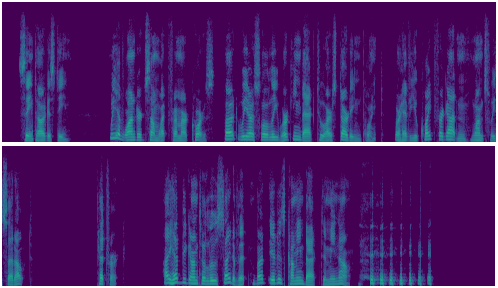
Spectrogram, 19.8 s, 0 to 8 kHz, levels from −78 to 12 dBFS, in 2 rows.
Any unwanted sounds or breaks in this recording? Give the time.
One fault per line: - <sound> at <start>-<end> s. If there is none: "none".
- laugh at 17.0-18.5 s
